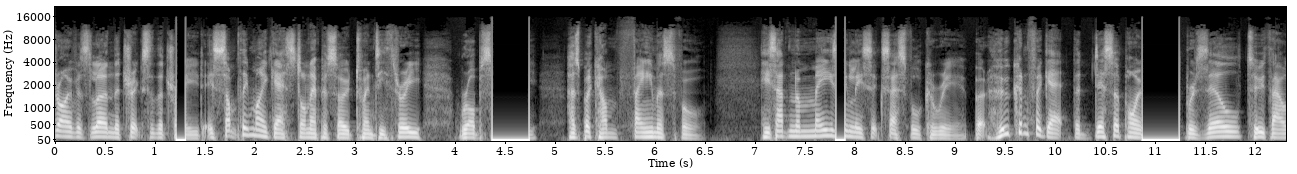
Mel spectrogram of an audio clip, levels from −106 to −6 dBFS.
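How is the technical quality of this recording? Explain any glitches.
The recording is damaged by four loud digital bursts in the speech, all caused by invalid numbers at full scale.

At 1.21–1.30 s, between "the tricks of the" and "is something my guest", and at 7.80–7.90 s, between "had an" and "successful career but who", a calculation produced infinite or invalid values. These were pinned to one extreme value for about 0.09 s, which fits a 4096-sample block, and each one is heard as a single harsh bang.

At 4.37–4.74 s, just before "has become famous for", and again at 10.87–11.24 s, the same failure lasts about 0.37 s, which fits a 16384-sample block. The output sits at a constant extreme, so you hear a loud pop where it jumps there and another where it drops back, with silence between.

Ordinary clipping flattens the peaks but leaves the sound audible. These blocks replace the audio entirely for their whole length, with no sound underneath.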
